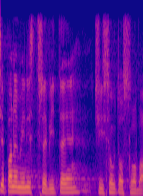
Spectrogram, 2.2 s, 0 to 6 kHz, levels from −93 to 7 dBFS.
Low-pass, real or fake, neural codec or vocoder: 5.4 kHz; real; none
